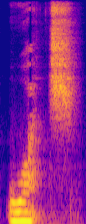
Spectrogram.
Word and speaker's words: watch: Vamos pegar o verbo watch. Ó, o anterior que eu falei foi wash, ok? Xaxaxixaxu, wash. E esse aqui é o verbo watch, de tchau, watch.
